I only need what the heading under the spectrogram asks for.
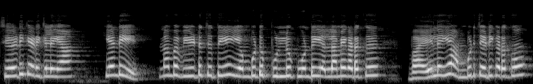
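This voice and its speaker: Woman doing a shrill nagging village mom, cartoon. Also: fairly even intonation, fast talker, a bit bright, muffled recording. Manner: nagging, preachy. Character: scolding village mother of a grown daughter.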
